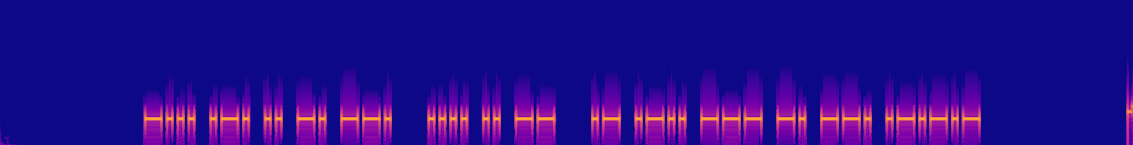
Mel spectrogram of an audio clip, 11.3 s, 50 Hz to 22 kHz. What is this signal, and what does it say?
Morse code, heard as a keyed tone, about 22 wpm, 700 Hz. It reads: BRING HIM ALONG.
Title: Sentences from Top 1000 Words - Review Part 3 - 22wpm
